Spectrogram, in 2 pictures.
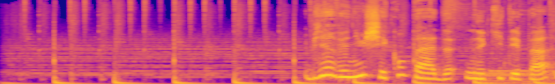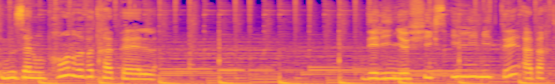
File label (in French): annonce téléphonique studio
